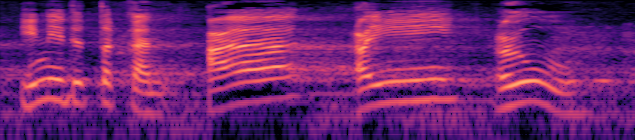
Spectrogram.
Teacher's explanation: Huruf ain, cara menyebutkannya yaitu dengan menekan ketup epiglottis.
